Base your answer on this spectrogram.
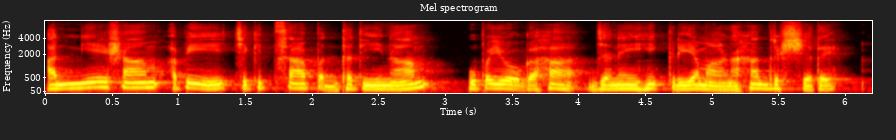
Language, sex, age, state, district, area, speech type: Sanskrit, male, 30-45, Karnataka, Bangalore Rural, urban, spontaneous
